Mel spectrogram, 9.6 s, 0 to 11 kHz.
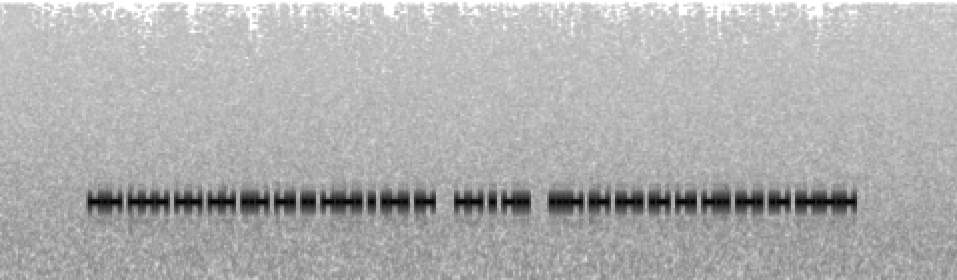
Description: Morse code, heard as a keyed tone, machine-sent, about 36 wpm, 840 Hz. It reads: KOMMUNICERA MED VARANDRA.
